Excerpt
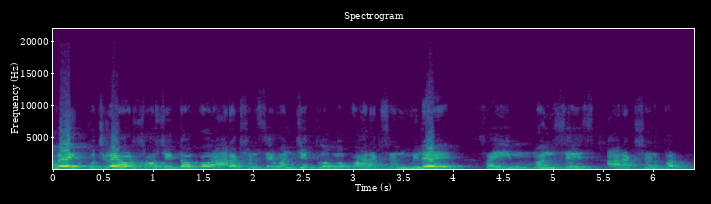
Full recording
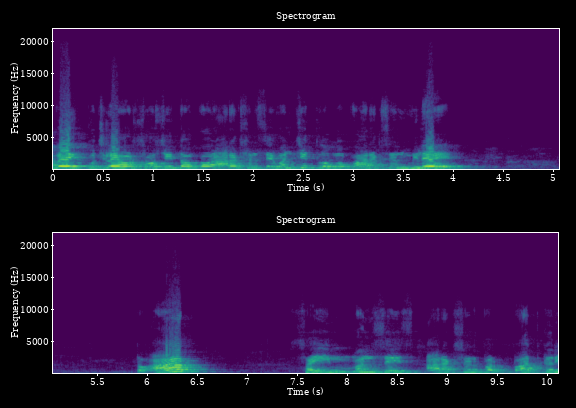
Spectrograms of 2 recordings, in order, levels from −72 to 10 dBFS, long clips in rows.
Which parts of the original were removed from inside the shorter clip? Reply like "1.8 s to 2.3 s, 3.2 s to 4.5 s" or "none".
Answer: 4.2 s to 7.4 s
